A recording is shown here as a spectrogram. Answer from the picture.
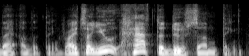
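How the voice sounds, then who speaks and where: His tone is dark and mellow. Little sound intrudes, as the background is quiet. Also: dry, close sound with no echo. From New York, Puerto Rican community. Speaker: executive coach, navy veteran. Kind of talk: interview conversation.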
